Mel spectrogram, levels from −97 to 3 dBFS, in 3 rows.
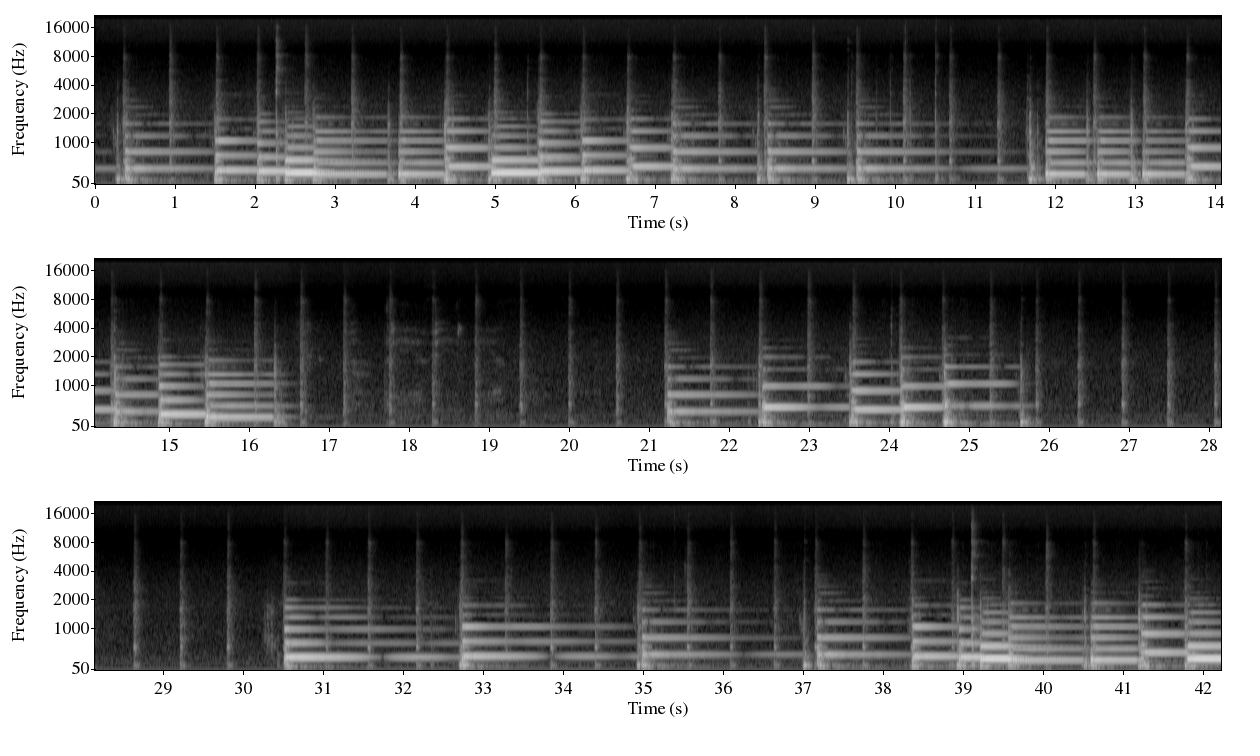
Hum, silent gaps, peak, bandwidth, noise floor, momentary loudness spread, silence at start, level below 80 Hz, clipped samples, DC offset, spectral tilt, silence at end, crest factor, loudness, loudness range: none; none; -10 dBFS; 8.2 kHz; -68 dBFS; 23 LU; 0.25 s; -60 dBFS; under 0.1%; under 0.1%; -9.5 dB/octave; 0 s; 18 dB; -28 LUFS; 15 LU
